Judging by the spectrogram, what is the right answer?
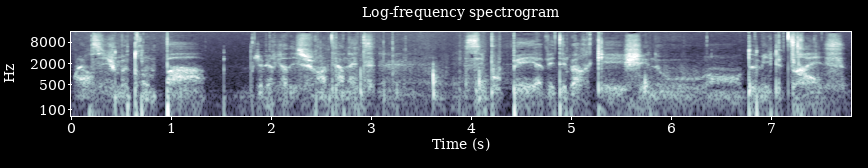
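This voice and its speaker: Man whispering ASMR, right in your ear. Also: a little slow. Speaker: ASMR video host.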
